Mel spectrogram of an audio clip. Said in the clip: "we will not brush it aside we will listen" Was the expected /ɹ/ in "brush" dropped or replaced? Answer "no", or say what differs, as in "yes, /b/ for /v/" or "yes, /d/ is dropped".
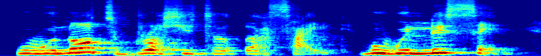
no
